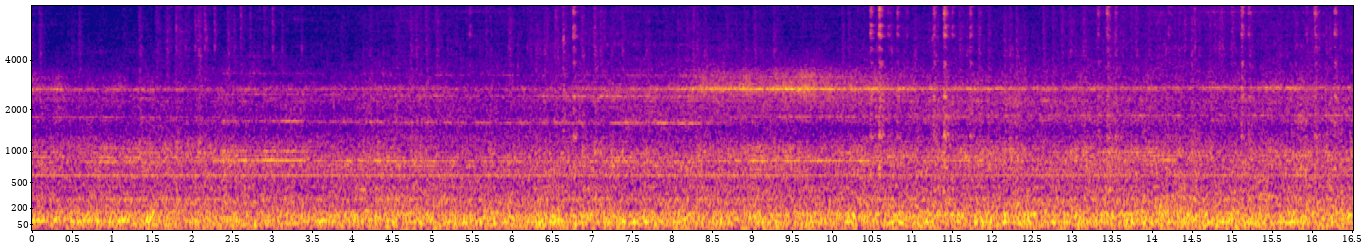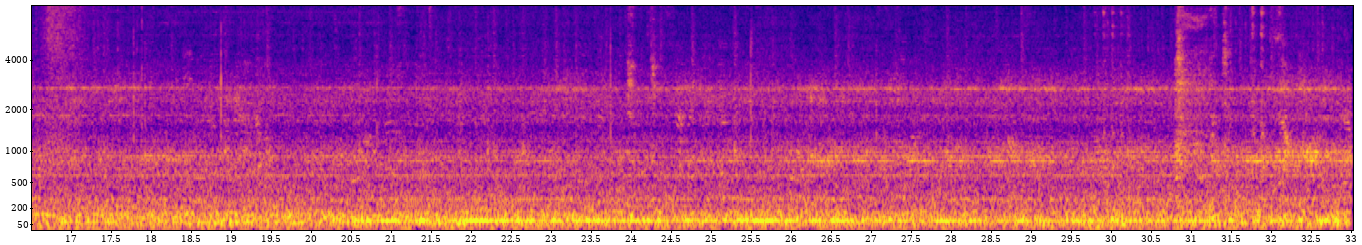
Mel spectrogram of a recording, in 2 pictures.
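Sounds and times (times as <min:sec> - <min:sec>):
train wheels rumbling on track: 0:00.0 - 0:33.0
hiss of passing air: 0:16.6 - 0:17.6.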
